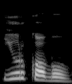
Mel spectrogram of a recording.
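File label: "юркобув", Komi, female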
